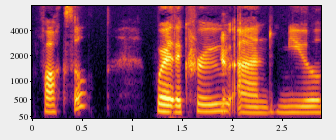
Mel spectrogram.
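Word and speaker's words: forecastle: part of the ship I believe it's pronounced foxal where the crew and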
